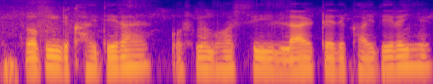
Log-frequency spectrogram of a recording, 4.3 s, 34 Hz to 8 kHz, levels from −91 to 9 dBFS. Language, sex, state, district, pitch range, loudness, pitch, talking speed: Hindi, male, Madhya Pradesh, Katni, 95-105 Hz, -19 LUFS, 95 Hz, 180 wpm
